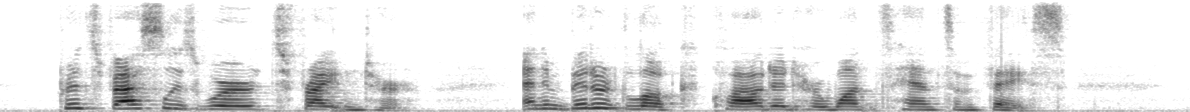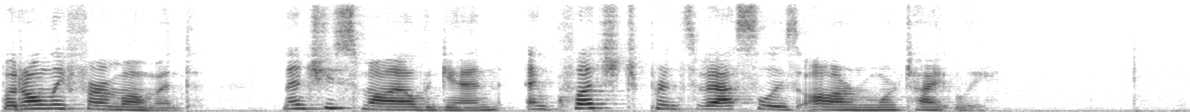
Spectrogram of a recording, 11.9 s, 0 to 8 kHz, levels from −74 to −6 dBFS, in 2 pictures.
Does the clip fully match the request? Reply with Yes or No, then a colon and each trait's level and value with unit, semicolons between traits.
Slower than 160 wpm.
Yes: average, 145 wpm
